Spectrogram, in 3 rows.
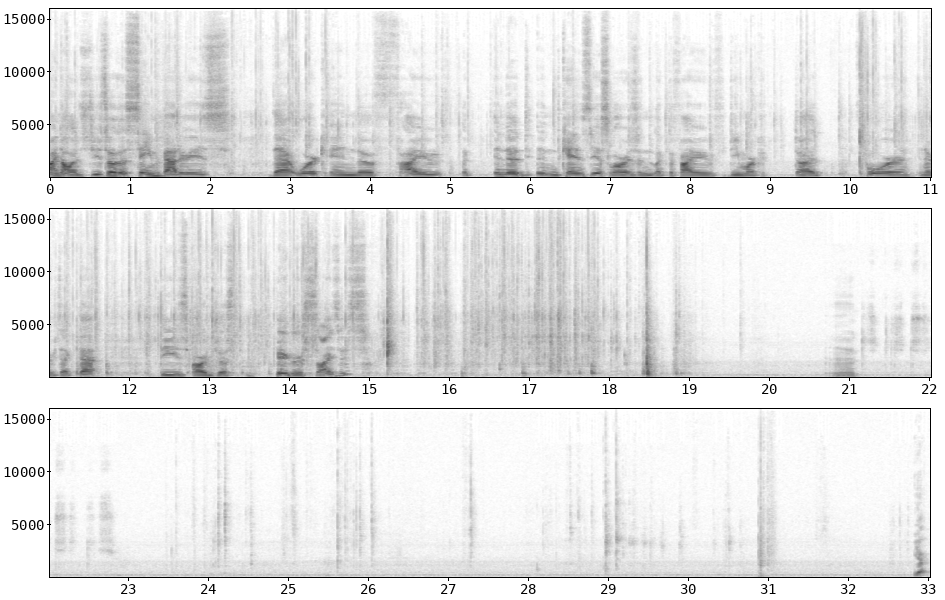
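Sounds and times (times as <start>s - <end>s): packaging crinkling: 0.0s - 19.2s, 23.5s - 26.2s.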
